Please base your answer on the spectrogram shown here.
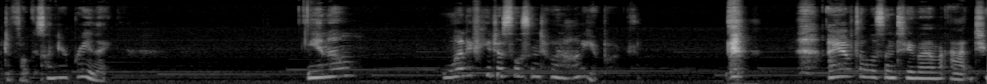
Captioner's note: laugh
